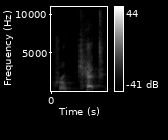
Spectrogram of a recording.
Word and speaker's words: croquet: By the way, did you know that croquet is pronounced croquette in England?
